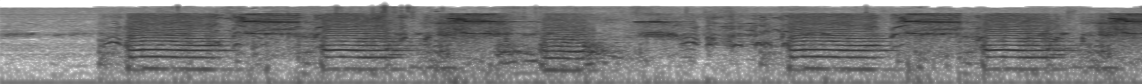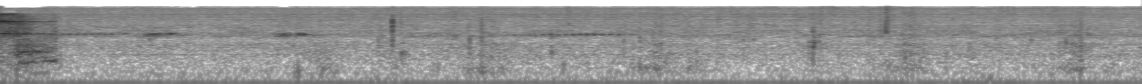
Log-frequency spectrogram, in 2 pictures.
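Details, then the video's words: Domestic donkey braying: a loud, harmonic hee-haw of rapidly alternating pulses lasting about five seconds, then giving way to a steady low hum and quiet background. "Donkey Sound"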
